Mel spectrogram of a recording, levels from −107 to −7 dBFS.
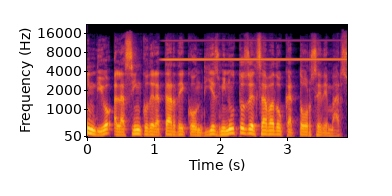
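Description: From 1.05 s to the end, a feedback whistle sits at 6.2 kHz, roughly 10 dB below the speech. Likely a speaker-to-microphone loop held just short of runaway.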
